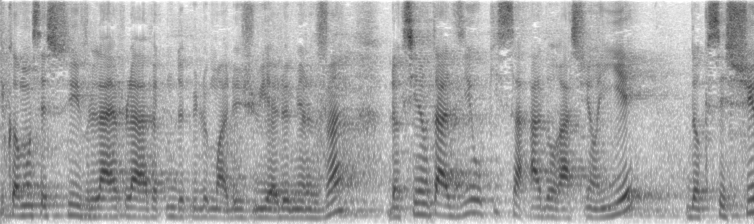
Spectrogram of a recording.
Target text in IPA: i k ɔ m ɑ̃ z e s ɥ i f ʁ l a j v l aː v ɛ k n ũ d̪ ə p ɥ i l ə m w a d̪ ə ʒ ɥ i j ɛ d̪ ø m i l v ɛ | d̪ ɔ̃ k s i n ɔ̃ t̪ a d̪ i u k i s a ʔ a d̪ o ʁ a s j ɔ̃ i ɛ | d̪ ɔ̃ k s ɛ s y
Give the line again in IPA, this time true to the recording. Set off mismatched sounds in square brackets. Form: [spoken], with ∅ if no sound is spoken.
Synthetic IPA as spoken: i k ɔ m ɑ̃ [s] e s ɥ i [v] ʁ l a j v l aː v ɛ k n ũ d̪ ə p ɥ i l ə m w a d̪ ə ʒ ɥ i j ɛ d̪ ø m i l v [ɛ̃] | d̪ ɔ̃ k s i n ɔ̃ t̪ a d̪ i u k i s a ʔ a d̪ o ʁ a s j ɔ̃ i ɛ | d̪ ɔ̃ k s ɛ s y

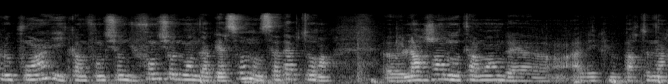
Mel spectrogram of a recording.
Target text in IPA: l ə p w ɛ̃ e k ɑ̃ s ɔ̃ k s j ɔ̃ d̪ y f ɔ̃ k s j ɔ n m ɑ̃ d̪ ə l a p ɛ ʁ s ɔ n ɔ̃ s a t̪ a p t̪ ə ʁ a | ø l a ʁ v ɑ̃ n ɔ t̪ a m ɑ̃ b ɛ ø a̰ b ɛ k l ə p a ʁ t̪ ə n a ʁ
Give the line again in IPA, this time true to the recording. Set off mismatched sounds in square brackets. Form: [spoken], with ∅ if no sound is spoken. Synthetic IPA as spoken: l ə p w ɛ̃ e k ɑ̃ [f] ɔ̃ k s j ɔ̃ d̪ y f ɔ̃ k s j ɔ n m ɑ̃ d̪ ə l a p ɛ ʁ s ɔ n ɔ̃ s a [d̪] a p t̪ ə ʁ a | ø l a ʁ [ʒ] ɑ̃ n ɔ t̪ a m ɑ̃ b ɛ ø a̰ [v] ɛ k l ə p a ʁ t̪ ə n a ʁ

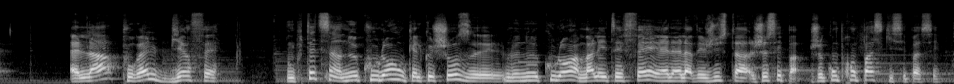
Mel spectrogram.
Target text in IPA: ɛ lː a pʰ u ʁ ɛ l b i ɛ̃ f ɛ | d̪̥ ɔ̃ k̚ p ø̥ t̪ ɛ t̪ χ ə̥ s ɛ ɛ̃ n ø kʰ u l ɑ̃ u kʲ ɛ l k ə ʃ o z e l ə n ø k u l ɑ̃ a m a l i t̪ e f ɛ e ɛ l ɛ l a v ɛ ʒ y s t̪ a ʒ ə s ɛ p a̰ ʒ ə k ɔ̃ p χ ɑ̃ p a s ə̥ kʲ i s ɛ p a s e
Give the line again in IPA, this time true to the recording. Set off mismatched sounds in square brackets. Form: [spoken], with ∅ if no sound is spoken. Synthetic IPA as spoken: ɛ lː a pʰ u ʁ ɛ l b [j] ɛ̃ f ɛ | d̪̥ ɔ̃ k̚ p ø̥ t̪ ɛ t̪ χ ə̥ s ɛ ɛ̃ n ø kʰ u l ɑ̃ u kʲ ɛ l k ə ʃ o z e l ə n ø k u l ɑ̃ a m a l [e] t̪ e f ɛ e ɛ l ɛ l a v ɛ ʒ y s t̪ a ʒ ə s ɛ p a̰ ʒ ə k ɔ̃ p χ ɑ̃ p a s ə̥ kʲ i s ɛ p a s e

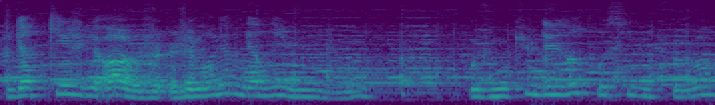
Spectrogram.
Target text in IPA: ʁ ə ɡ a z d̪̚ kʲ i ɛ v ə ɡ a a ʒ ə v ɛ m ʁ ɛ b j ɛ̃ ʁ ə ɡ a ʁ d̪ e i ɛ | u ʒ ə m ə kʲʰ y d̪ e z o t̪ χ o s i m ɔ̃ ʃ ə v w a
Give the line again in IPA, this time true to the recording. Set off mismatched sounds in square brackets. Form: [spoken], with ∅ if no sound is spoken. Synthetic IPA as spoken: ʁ ə ɡ a [ʁ] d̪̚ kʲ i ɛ [ʒ] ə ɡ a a ʒ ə [ʒ] ɛ m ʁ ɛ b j ɛ̃ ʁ ə ɡ a ʁ d̪ e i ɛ | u ʒ ə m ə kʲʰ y d̪ e z o t̪ χ o s i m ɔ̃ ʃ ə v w a

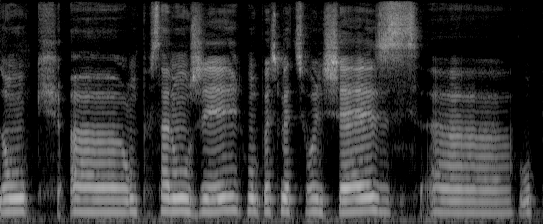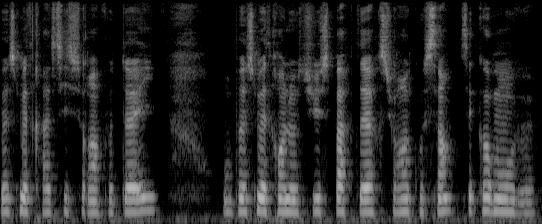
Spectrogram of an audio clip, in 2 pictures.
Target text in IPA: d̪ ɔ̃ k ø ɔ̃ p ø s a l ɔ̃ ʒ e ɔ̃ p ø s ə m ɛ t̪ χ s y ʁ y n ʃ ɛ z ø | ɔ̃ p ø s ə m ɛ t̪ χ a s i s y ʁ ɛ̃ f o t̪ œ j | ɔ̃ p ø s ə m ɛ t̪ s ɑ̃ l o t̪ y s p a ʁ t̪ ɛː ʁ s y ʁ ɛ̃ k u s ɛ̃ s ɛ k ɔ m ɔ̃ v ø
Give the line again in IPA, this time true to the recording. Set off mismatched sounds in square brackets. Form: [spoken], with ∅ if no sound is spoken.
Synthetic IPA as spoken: d̪ ɔ̃ k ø ɔ̃ p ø s a l ɔ̃ ʒ e ɔ̃ p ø s ə m ɛ t̪ χ s y ʁ y n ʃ ɛ z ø | ɔ̃ p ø s ə m ɛ t̪ χ a s i s y ʁ ɛ̃ f o t̪ œ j | ɔ̃ p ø s ə m ɛ t̪ [χ] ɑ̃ l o t̪ y s p a ʁ t̪ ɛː ʁ s y ʁ ɛ̃ k u s ɛ̃ s ɛ k ɔ m ɔ̃ v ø

